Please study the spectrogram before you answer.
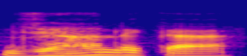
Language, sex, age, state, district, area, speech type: Santali, male, 60+, Odisha, Mayurbhanj, rural, spontaneous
